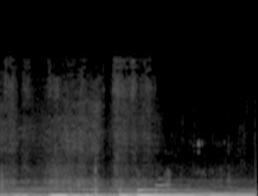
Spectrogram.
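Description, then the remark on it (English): A few wet splashes and squelches of children's feet stamping in shallow rain puddles on a wet morning on the way to school come in irregular bursts over a low, steady droning hum. No one speaks. “It's wet this morning. Kids splash in puddles as they bounce on the way to school.”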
